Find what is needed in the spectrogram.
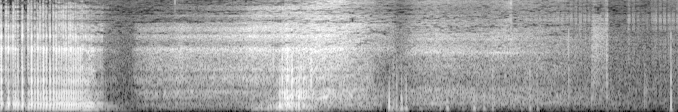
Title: Best Snore Sound Ghunguti Sound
